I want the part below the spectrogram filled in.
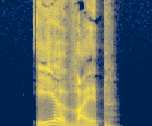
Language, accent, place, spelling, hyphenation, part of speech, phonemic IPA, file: German, Germany, Berlin, Eheweib, Ehe‧weib, noun, /ˈeːəˌvaɪ̯p/, De-Eheweib.ogg
- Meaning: wife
